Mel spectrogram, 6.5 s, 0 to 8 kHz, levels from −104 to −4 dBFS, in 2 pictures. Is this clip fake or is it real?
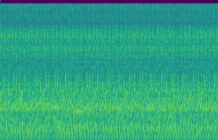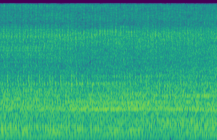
real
